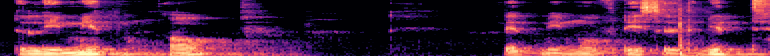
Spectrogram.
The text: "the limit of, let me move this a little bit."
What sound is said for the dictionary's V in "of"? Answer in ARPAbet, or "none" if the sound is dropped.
P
